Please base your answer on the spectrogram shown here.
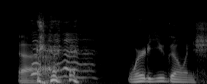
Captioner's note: all laughing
